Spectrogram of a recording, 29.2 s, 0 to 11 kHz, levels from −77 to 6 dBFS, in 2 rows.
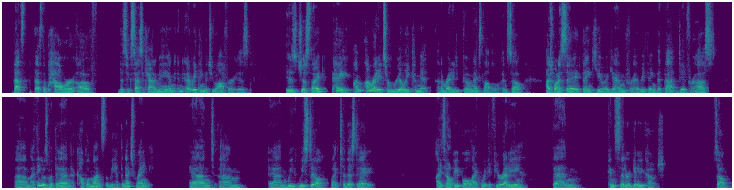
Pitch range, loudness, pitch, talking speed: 110-130 Hz, -27 LUFS, 115 Hz, 180 wpm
